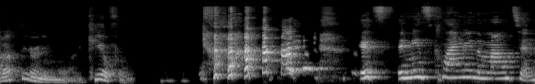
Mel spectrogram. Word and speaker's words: KhuenPhu: KhuenPhu. It means climbing the mountain. How do you say climbing the mountain? Climbing the mountain. No, in Lao. No. KhuenPhu.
